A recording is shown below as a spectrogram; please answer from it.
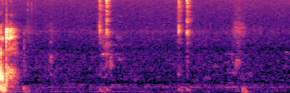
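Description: Faint computer mouse clicks, a few quick pairs about a second apart, as colour controls are adjusted.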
